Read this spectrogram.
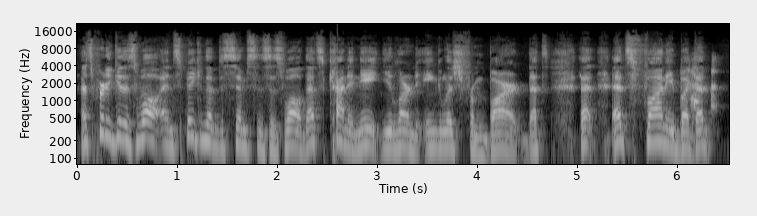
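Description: Husky man asking hesitant questions. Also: fairly high pitch, animated, fairly quick, a bit bright. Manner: hesitant, filler-heavy questions. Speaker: interviewer. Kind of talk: casual interview.

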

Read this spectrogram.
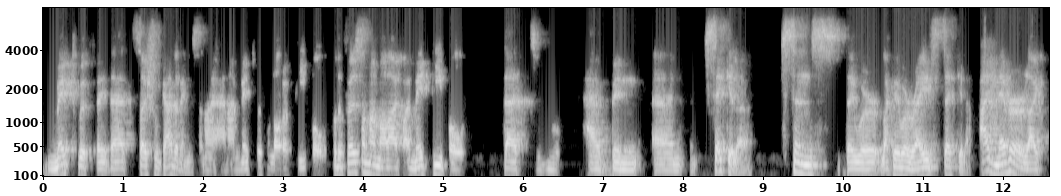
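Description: Deep husky South African man, earnest. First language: Afrikaans. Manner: earnest, halting, many restarts. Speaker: interview guest. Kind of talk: personal testimony, reflective. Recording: dull lo-fi sound.

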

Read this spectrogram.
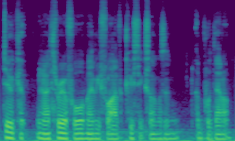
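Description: A man's voice: deep voice, level tone, fairly quick, darkish tone, slight background noise. A man, a singer-songwriter, talking casually and rambling with many fillers and restarts. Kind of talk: casual conversation.

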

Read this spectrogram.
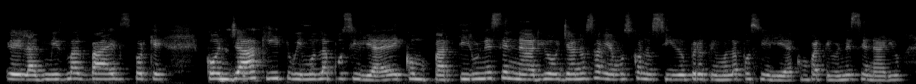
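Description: A woman's voice: fairly high pitch, steady tone, a little fast. A woman hosting a podcast, greeting listeners and introducing her guest in an upbeat way. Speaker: podcast host.

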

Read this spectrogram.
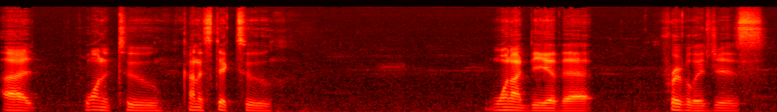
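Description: An American man giving a casual, reflective solo monologue in an unhurried, musing way, often pausing mid-sentence. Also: low-pitched, fairly even intonation. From Portland, USA. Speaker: podcast host.

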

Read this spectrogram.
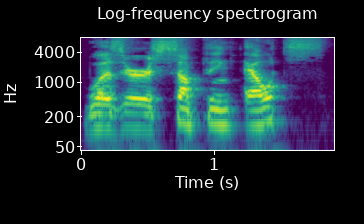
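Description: A man's voice: mid-range voice, slow pace, pushed and bright. A man voicing a domineering, zealous army general in a story, barking orders in a declamatory, commanding way. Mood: brisk, satisfied.

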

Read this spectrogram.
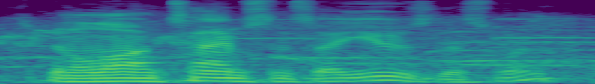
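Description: An actor playing a grim, determined lion hunter in a radio drama, terse and commanding. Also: male voice, on the low side, fairly quick, dull audio, music in the background, lightly acted. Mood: grim, matter-of-fact. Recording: noisy radio drama recording.

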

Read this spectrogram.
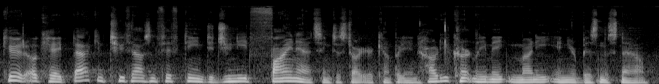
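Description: A man's voice: medium pitch, quick pace, a little hiss or hum. A man hosting a podcast, reading a sponsor ad and a guest introduction, then asking interview questions. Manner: scripted and even when reading, plain and direct when asking. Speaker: podcast host.

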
